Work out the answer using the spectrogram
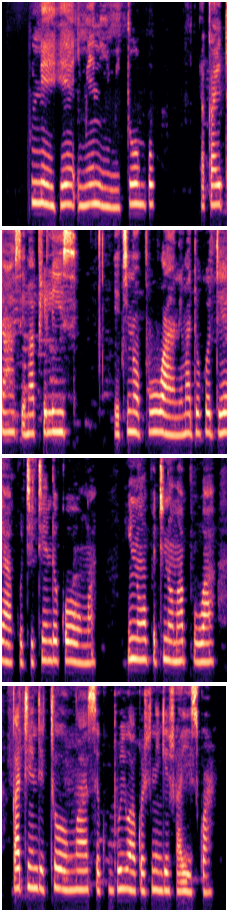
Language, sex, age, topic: Ndau, female, 25-35, health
